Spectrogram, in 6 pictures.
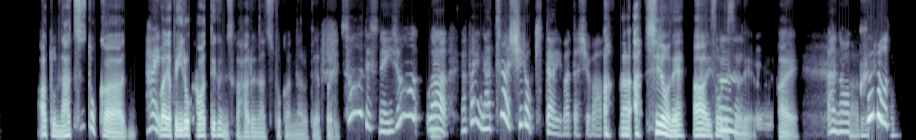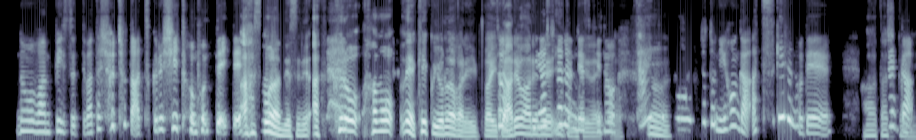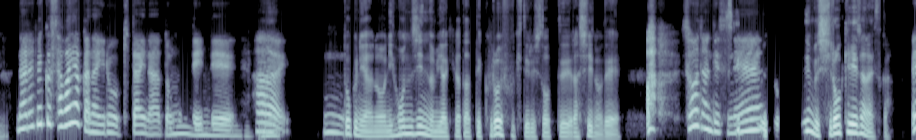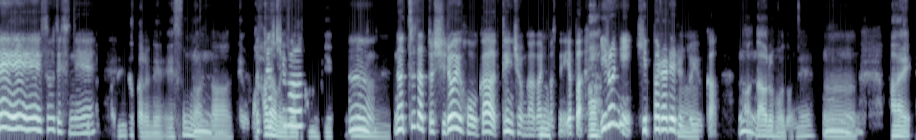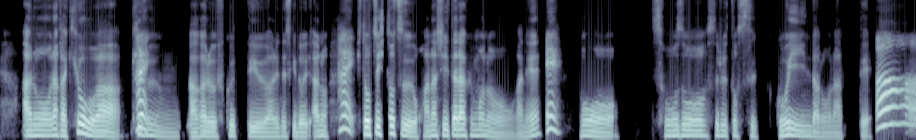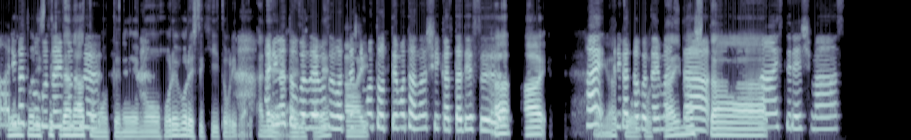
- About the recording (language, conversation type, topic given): Japanese, podcast, 着るだけで気分が上がる服には、どんな特徴がありますか？
- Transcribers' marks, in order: laughing while speaking: "ちょっと暑苦しいと思っていて"; laugh; unintelligible speech; unintelligible speech; tapping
